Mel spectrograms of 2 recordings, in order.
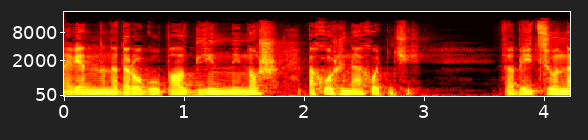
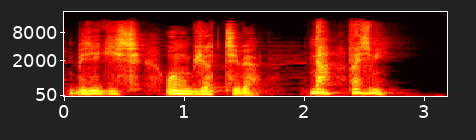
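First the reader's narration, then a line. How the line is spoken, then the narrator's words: Half-voiced shout. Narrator (Russian): Мариетта вполголоса крикнула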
